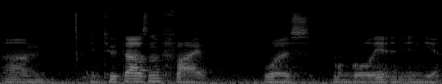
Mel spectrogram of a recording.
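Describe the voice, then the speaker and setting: This is a hesitant personal testimony to camera from a missionary born in Norway, who keeps restarting and saying "uh." His voice is fairly low and his pace measured. The recording carries faint background noise.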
